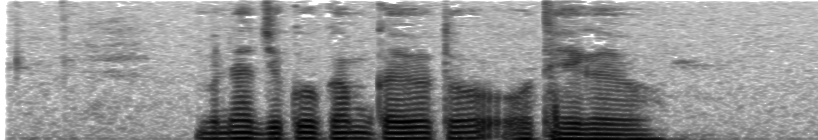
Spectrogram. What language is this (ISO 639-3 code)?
mki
